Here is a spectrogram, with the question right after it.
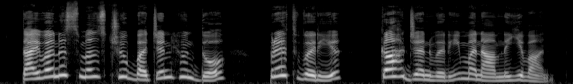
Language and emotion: Kashmiri, neutral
